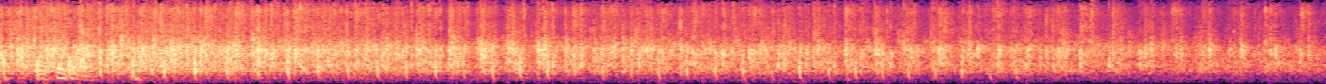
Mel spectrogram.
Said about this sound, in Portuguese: O meu aplauso.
